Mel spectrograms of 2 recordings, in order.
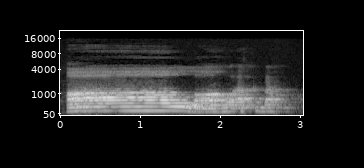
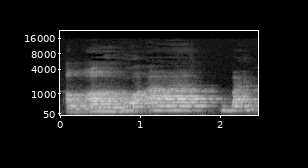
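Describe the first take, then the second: First: The opening vowel of Allah is drawn out. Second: The opening vowel of Akbar is drawn out. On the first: "Itu pertanyaan" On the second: "Panjang di kedua"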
